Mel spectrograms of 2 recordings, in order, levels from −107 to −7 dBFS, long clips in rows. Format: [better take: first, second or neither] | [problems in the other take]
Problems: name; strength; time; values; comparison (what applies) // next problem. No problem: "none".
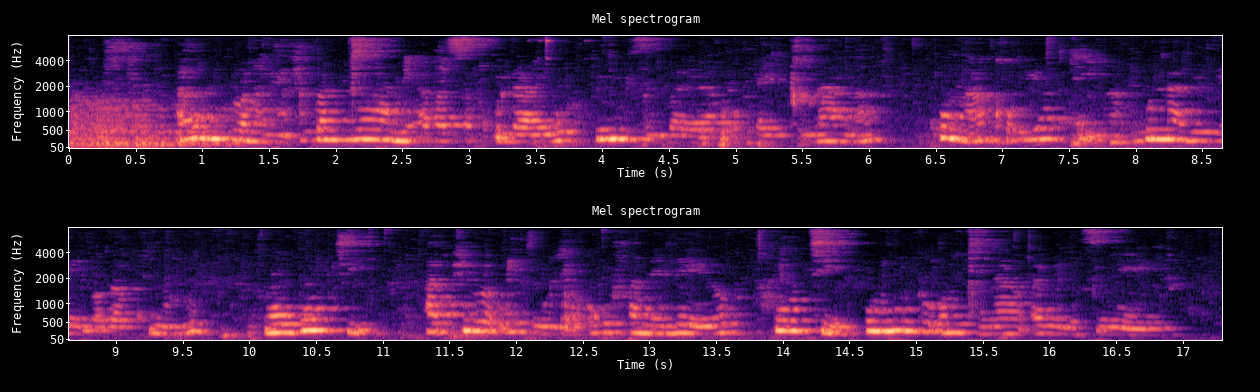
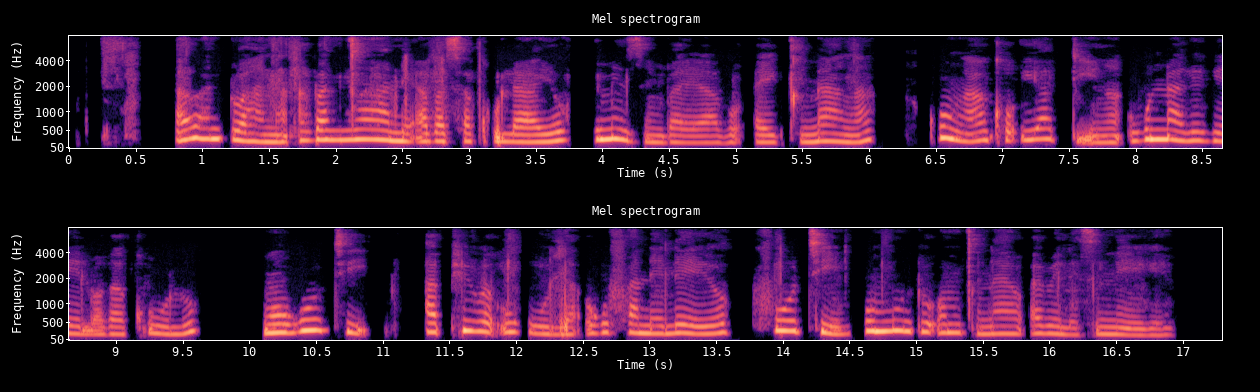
second | noise reduction (classical method WPE with log-MMSE)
